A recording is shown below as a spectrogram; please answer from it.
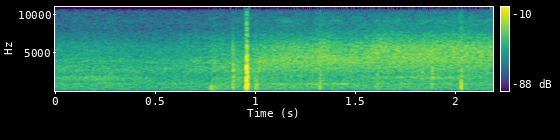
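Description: A sharp click about a second in, as the handheld phone is handled, followed by a steady hiss of wind in the trees.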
